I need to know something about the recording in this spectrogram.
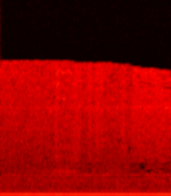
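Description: A steady electronic tone at a single pitch, like a sine wave, holding without change.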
